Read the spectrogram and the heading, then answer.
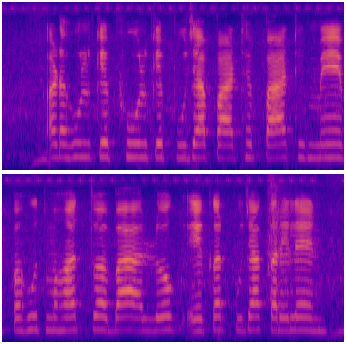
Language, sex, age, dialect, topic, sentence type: Bhojpuri, female, 25-30, Southern / Standard, agriculture, statement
